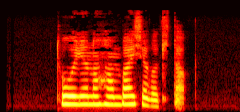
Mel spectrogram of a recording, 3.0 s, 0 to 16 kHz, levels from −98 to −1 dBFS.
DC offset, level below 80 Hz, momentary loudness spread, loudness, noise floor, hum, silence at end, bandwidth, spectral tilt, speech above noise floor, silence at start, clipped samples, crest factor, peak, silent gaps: under 0.1%; -78 dBFS; 15 LU; -20 LUFS; -71 dBFS; none; 0.7 s; 10.5 kHz; -4.5 dB/octave; 52 dB; 0.75 s; under 0.1%; 16 dB; -6 dBFS; none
